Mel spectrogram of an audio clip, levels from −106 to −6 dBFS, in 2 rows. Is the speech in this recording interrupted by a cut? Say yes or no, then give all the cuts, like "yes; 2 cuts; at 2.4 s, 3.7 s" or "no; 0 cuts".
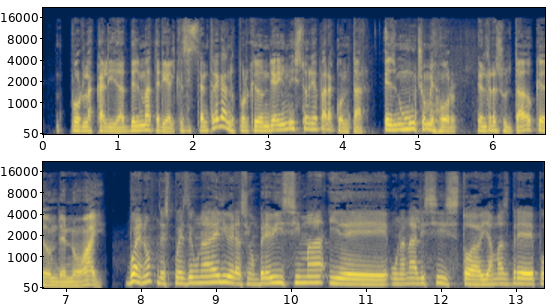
yes; 1 cut; at 7.6 s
